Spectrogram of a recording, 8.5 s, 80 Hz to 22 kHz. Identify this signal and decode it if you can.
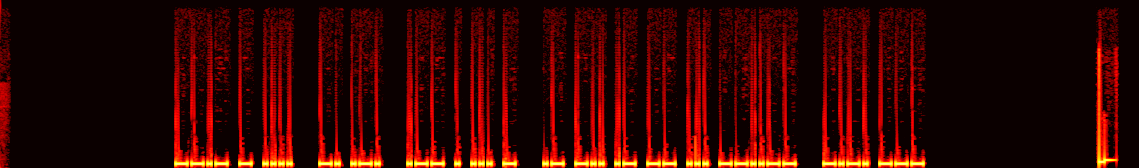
Morse code, heard as a keyed tone, about 40 wpm, 700 Hz. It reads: QTH NR WEST ADAMS, CO
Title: Practice QSO - Exchange 1 - Beginning - 40wpm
